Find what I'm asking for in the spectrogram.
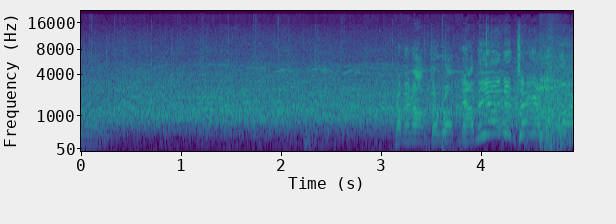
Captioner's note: applause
